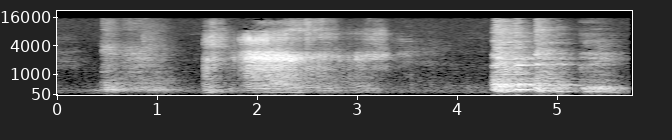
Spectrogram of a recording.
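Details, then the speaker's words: Young boy with a runny nose imitating his dad's cough: three breathy, throaty coughs. "Is it silly boy? Then he coughing like that."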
